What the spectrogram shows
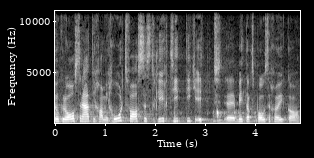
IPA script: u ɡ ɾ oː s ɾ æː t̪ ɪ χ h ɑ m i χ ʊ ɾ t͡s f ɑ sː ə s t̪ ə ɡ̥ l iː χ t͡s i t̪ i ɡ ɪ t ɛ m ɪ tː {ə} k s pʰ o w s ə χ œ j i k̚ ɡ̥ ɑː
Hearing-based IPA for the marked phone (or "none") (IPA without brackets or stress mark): ɑ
